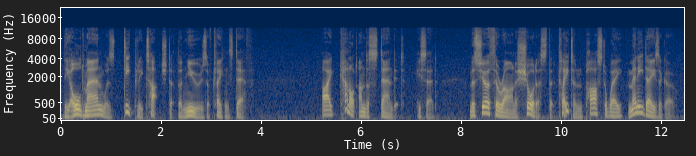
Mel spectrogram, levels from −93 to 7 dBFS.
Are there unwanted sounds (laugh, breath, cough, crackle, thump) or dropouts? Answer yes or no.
no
